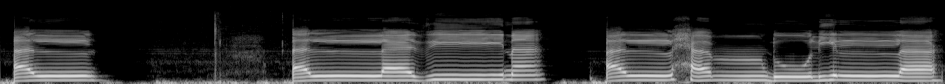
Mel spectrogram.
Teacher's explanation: huruf lam itu dilafalkan dari tepi lidah tepi lidah itu samping atau sisi lidah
